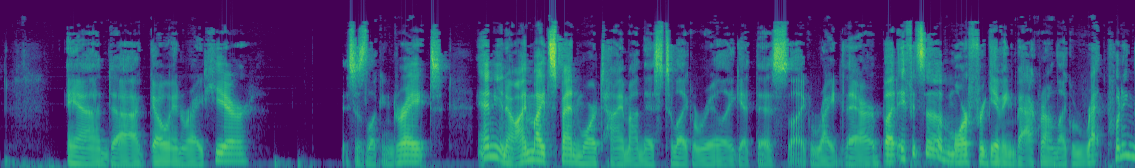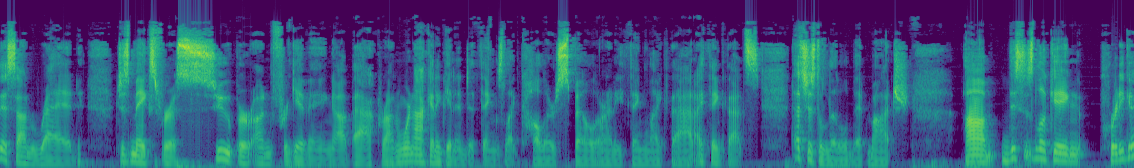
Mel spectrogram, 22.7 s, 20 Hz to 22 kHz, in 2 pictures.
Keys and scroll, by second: 0.1 space, 5.0 space, 6.1 space, 8.4 space, 12.4 space, 13.2 super+-, 14.2 space, 15.7 super+=, 16.2 space, 19.5 super+0, 20.6 space.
